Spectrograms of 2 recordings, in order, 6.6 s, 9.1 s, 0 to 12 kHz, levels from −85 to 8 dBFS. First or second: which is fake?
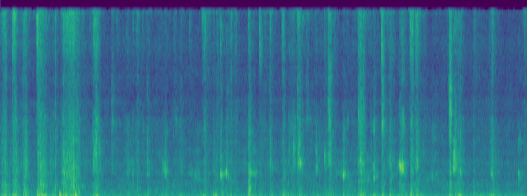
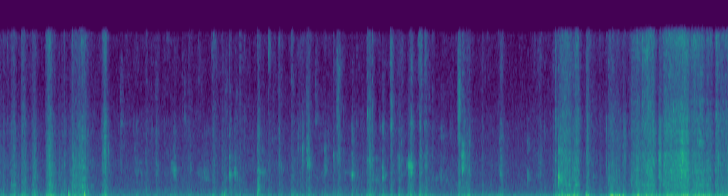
first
